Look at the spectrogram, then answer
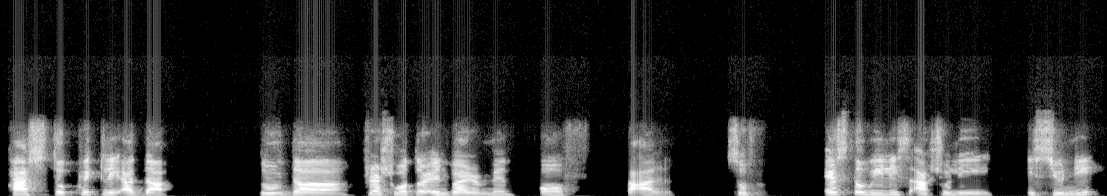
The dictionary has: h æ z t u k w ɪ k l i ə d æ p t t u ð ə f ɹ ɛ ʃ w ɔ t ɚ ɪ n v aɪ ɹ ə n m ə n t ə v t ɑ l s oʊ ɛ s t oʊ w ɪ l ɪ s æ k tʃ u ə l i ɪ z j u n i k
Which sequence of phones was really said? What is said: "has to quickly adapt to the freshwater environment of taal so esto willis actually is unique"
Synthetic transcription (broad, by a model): h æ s t u k w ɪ k l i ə d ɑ p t t u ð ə f ɹ ɛ ʃ w ɔ t ɚ ɪ n v aɪ ɹ ə n m ə n t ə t t ɑ l s oʊ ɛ s t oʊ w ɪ l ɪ s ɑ k tʃ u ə l i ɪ s j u n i k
